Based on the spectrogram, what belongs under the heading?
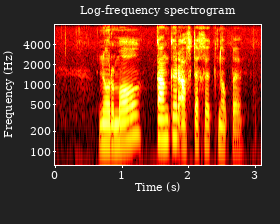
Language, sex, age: Afrikaans, male, 19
